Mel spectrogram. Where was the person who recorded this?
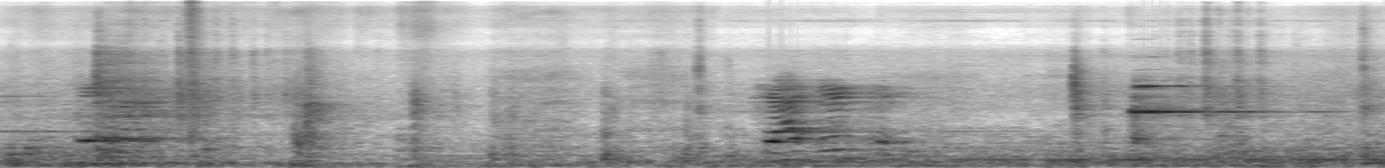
in an elevator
